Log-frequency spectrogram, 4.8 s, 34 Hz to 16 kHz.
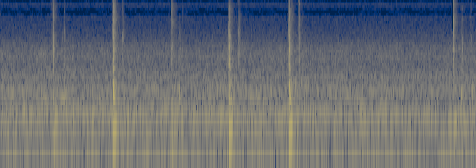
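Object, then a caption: Plastic calculator keys. Fingertips press and click the plastic keys of a small, hollow, blue plastic TI-30X scientific calculator lying on a wooden desk. Short, sharp, dry clicks come at irregular intervals over a faint steady hiss, with the loudest presses landing near the middle of the clip.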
